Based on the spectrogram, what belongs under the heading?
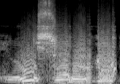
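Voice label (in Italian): "noi", Italian; Noi semo qui; SANT'ERASMO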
